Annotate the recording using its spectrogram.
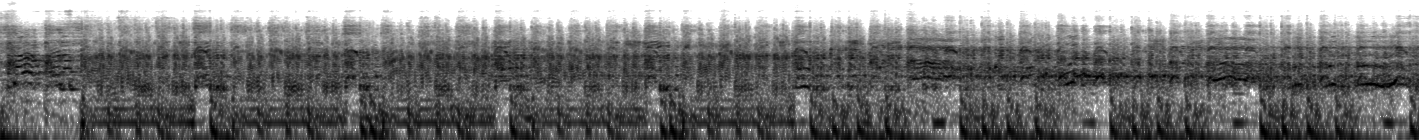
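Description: Loud Indian DJ dance music played through a truck-mounted stack of large speaker cabinets, with a heavy bass line and a steady repeating beat.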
